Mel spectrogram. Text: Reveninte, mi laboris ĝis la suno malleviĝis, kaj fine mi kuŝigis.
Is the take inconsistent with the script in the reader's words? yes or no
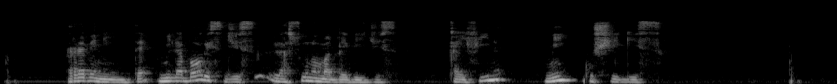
no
